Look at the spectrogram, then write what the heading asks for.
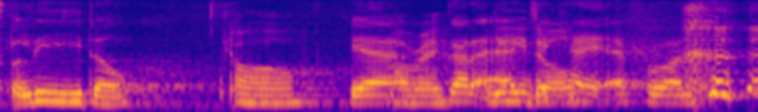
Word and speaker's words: Lidl: It's Lidl.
